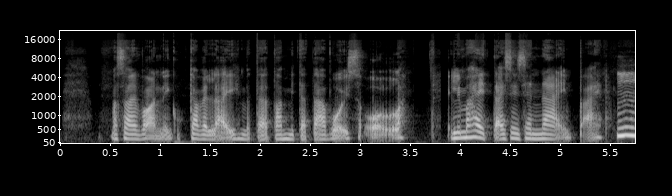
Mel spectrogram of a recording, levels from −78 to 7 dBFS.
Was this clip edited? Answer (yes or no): yes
